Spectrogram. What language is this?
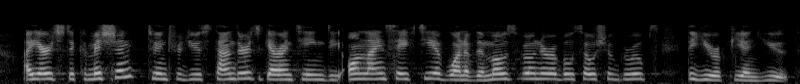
English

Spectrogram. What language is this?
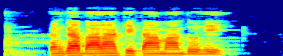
Gurgula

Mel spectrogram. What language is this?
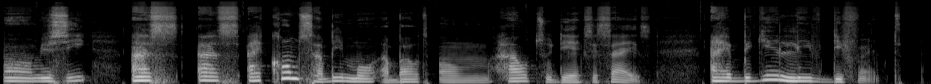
Nigerian Pidgin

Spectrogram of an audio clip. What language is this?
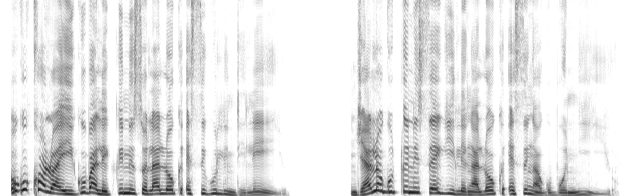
North Ndebele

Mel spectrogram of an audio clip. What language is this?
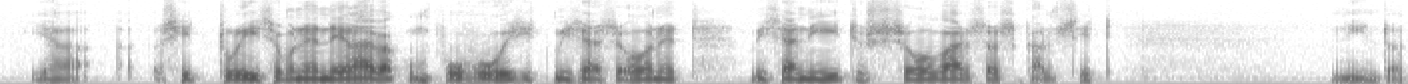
Finnish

